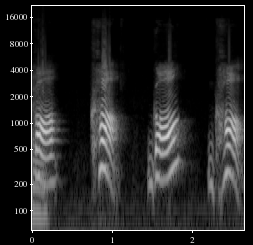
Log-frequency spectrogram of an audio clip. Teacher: আমি যখন ক উচ্চারণ করছি, খেয়াল করে দেখুন কণ্ঠ থেকে উচ্চারিত হচ্ছে, কিন্তু জিহ্বামূল স্পর্শ করে যাচ্ছে, জিহ্বামূল চাপ খাচ্ছে, মানে জিহ্বামূলে একটা বাধা প্রাপ্ত হচ্ছে। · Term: কণ্ঠমূলীয় ধ্বনি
